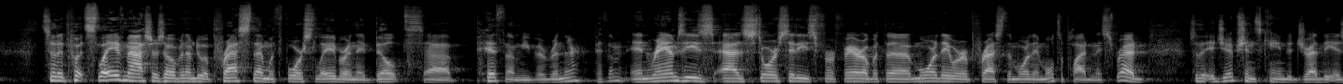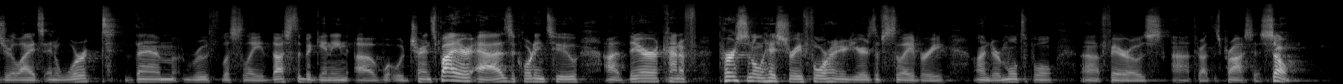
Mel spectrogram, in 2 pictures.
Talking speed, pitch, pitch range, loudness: 190 wpm, 130 Hz, 115-145 Hz, -27 LUFS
